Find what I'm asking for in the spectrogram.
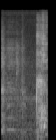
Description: the funniest cough everrr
